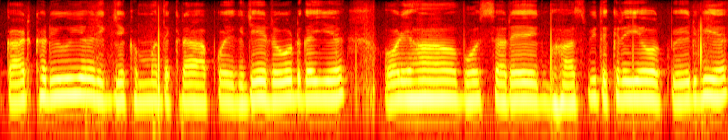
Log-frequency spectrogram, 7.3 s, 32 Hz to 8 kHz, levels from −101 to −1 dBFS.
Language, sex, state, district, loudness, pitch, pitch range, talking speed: Hindi, male, Uttar Pradesh, Deoria, -17 LUFS, 160 Hz, 150-165 Hz, 245 wpm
